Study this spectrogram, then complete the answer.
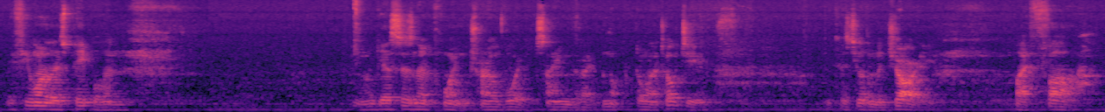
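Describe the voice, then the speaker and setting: A man's voice: sits low, steady tone, normal speed, pauses often. A middle-aged man delivering a rambling, sardonic and profane monologue, drawing out words and then leaning hard on others. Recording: distant mic, roomy echo, faint noise.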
